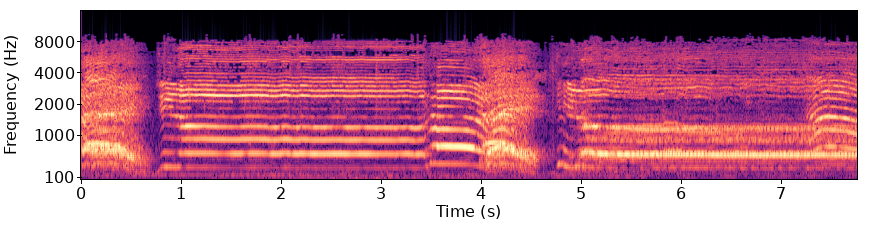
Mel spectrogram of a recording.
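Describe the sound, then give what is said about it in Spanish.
The Girona football team's huddle in their locker room bellows "Girona!" in unison: two long, sustained group shouts, loud and ringing, separated by a brief rush of overlapping cheers. “Este es el corrillo en el vestuario del Girona.”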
